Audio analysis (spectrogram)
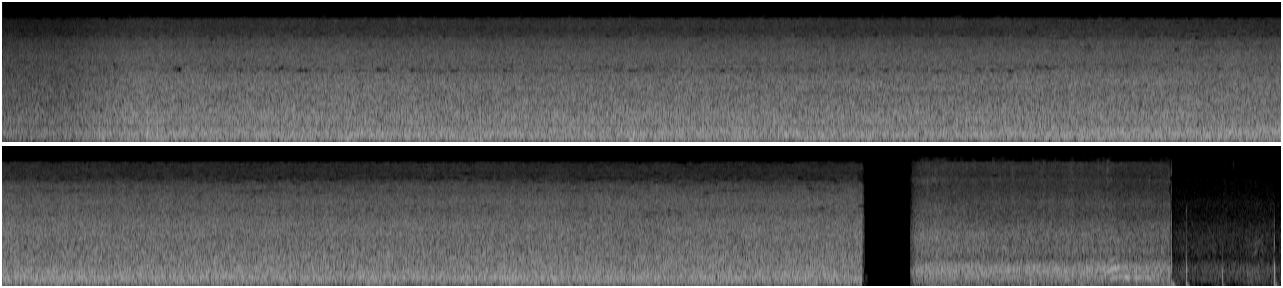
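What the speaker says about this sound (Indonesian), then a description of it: "Hati-hati ini dah, hati-hati deras sekali arusnya." Fast, powerful flash-flood water rushes in a continuous loud roar, with a brief dropout near the end, in Indonesia.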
